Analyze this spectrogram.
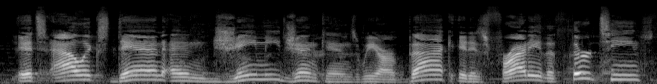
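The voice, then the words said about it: Spooky horror-host voice. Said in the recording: “spooky voice so that I sound like a real horror show”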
